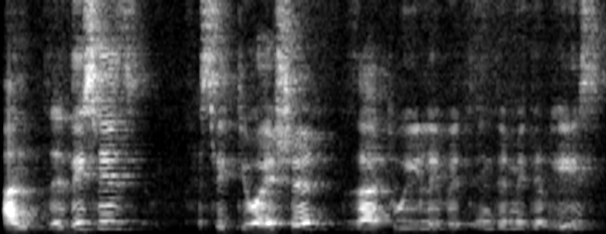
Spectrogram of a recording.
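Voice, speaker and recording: With noticeable background noise behind him, a man with an Arabic accent speaks fairly slowly at a fairly high pitch with lively intonation. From Israel, Druze community. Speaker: politician. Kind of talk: speech. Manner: halting.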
